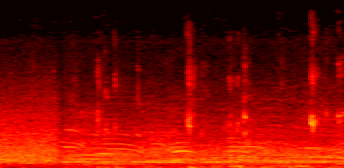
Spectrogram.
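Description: Arena crowd noise from a basketball game, with a ball bouncing on the hardwood and sneakers squeaking as players run.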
